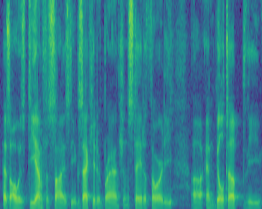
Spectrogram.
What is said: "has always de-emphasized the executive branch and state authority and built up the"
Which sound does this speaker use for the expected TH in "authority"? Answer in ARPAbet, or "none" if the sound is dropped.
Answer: TH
